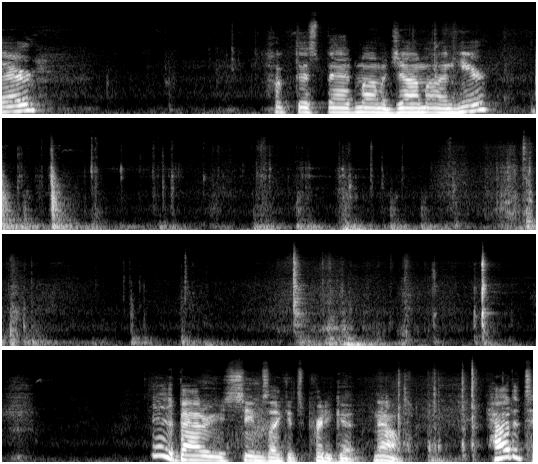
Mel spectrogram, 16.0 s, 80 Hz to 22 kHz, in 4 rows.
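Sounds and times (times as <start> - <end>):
cables and clamps clicking and rattling: 4.0 - 11.8, 14.9 - 15.7.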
